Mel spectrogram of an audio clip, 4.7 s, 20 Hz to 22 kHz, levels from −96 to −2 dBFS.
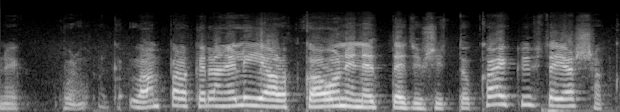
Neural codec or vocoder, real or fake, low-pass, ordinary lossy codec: none; real; 14.4 kHz; AAC, 48 kbps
